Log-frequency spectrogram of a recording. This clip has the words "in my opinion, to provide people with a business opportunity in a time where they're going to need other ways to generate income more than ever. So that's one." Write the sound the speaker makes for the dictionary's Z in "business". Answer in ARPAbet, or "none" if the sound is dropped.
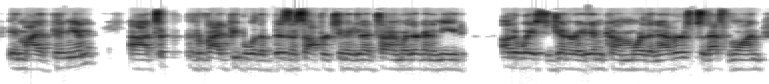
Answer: Z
